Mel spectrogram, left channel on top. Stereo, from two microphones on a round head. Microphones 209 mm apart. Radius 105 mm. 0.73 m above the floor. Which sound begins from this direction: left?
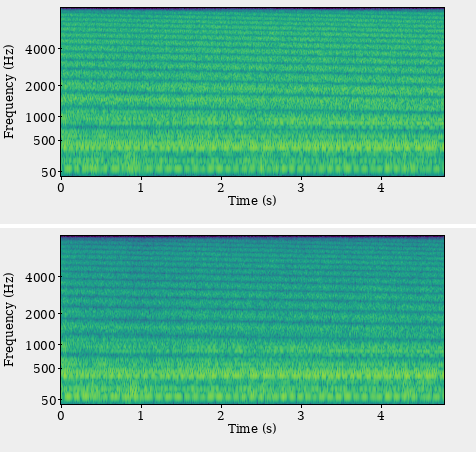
A drone, at 0.0 s.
